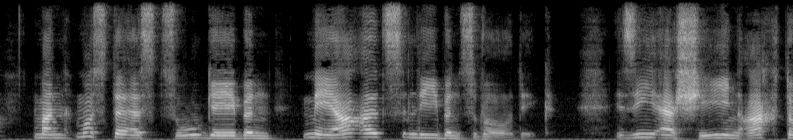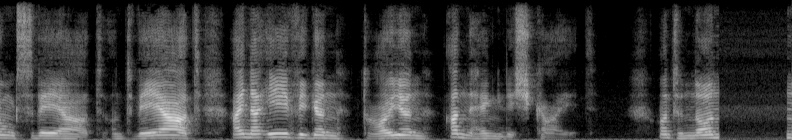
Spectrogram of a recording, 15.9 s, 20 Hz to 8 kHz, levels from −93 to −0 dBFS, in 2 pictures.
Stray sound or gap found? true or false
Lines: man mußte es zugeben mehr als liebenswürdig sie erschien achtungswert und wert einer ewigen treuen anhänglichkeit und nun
false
